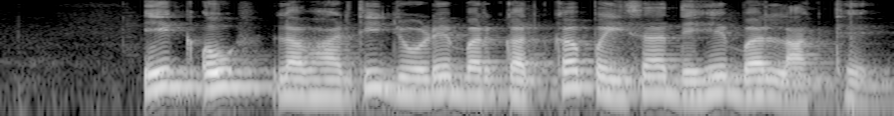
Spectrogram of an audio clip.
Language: Chhattisgarhi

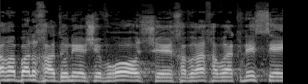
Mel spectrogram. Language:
Hebrew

